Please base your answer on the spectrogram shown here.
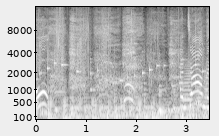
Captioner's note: puffing and panting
